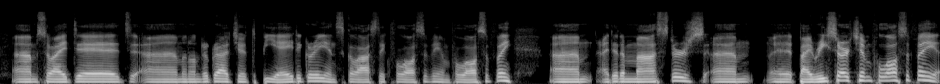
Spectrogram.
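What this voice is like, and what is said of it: Northern Irish accent. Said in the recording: “you can probably tell by the accent I'm Irish. I'm from Northern Ireland, uh, originally from Belfast.”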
